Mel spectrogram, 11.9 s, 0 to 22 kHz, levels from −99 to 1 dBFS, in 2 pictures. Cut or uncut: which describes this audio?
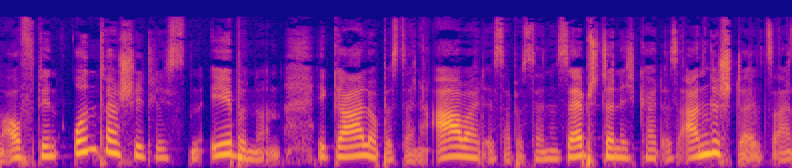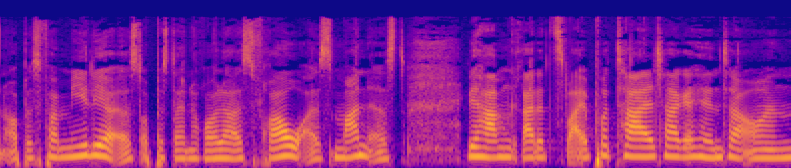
cut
